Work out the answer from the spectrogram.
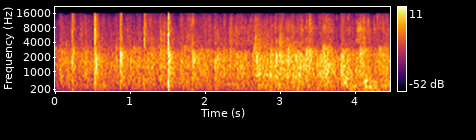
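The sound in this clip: An audience applauds to welcome a speaker, opening with a few spaced, sharp claps before swelling into a broad, steady wash of clapping from the crowd.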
